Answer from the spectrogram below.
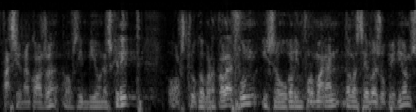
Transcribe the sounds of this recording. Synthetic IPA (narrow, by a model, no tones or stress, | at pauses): fasiunəkɔzəəlˠzimbiəunəskɾit̪ | o̰ə̰lˠst̪ɾukəpəɾt̪əlɛfunisəɣukəlˠiɱfuɾməɾand̪ələsːeβ̞əzupinions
